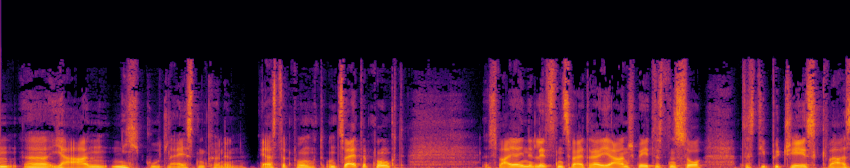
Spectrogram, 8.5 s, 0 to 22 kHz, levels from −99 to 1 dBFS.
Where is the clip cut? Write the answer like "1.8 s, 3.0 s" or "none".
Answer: 2.6 s, 4.8 s, 7.4 s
